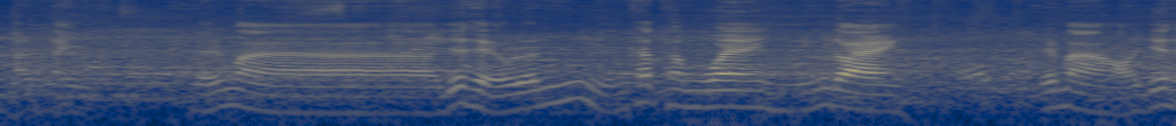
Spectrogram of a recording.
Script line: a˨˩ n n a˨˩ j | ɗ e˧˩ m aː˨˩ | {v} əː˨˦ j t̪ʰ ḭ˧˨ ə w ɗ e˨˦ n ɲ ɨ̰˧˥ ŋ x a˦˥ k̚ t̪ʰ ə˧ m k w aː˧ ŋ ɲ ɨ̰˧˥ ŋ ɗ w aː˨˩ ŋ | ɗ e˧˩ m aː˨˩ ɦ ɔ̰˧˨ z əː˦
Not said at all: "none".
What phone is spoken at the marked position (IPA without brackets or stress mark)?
z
